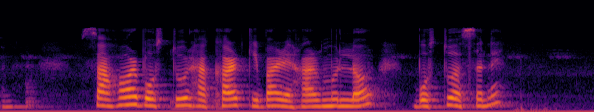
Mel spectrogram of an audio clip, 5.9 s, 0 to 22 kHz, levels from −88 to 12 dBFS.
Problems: none marked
